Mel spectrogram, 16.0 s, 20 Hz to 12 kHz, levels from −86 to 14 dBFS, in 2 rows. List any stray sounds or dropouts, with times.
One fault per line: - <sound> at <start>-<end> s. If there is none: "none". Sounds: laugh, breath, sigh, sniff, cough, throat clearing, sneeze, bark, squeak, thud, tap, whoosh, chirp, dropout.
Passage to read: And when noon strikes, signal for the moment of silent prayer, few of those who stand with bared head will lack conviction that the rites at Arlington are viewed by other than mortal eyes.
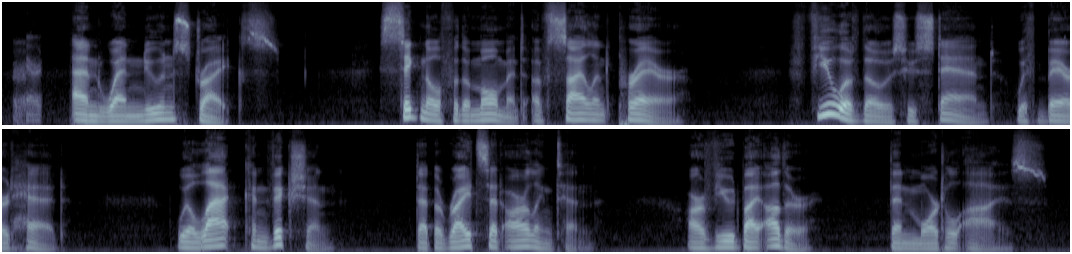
- laugh at 0.1-0.3 s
